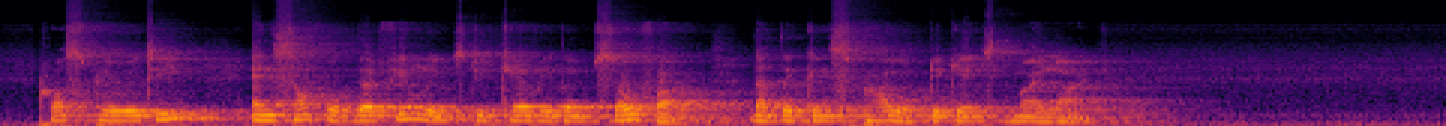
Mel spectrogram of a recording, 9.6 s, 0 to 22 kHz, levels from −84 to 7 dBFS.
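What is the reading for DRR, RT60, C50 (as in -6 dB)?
3.5 dB, 2.1 s, 4.5 dB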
